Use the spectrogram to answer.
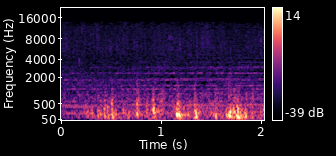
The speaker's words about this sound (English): But it is this rain that makes the Western Ghats what it is.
